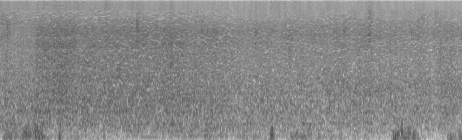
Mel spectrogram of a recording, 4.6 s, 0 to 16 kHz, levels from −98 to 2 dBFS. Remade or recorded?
recorded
